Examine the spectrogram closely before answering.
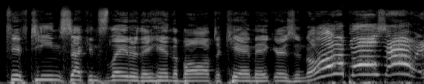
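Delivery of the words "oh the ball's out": high, slow, loud dismay; shocked cry. Retold or imitated. Retelling the fumble to friends, shocked loud cry. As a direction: wail it as the ball pops loose.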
